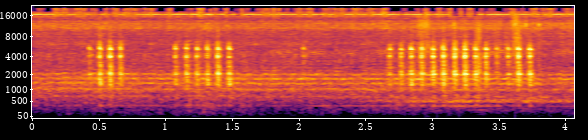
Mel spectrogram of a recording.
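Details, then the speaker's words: Juiced Bikes CrossCurrent e-bike climbing an incline at about 20 mph on cruise control: light ticking rattles, about three a second, come and go with wheel rotation; the fender was installed off-centre on the wheel and rubs. "noise you're hearing is the I need to fix that the fender is when it was installed wasn't placed exactly in the center of the wheel so it's getting this imbalance so I'll fix that"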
